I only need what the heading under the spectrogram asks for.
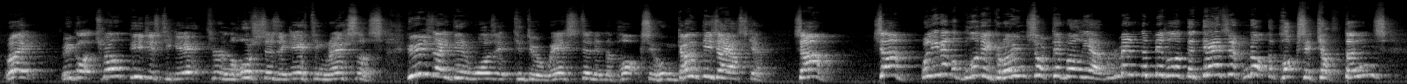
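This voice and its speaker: A brash, foul-mouthed man running a film crew , acted out by a woman, barking exasperated orders in a high voice. It is theatrical stage acting, heard echoing from far off. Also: animated, normal speed, fairly bright tone. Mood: exasperated, bossy.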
